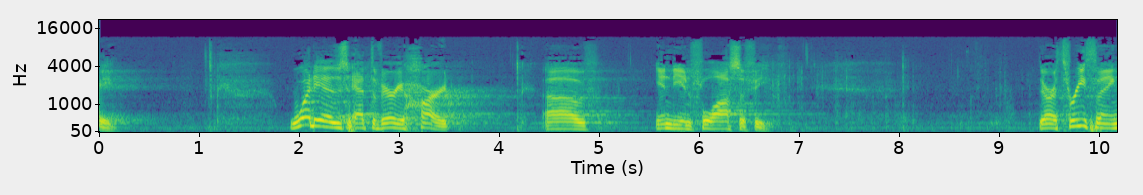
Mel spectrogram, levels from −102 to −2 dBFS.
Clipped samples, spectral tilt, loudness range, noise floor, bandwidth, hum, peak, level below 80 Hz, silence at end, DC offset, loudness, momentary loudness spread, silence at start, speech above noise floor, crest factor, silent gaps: under 0.1%; -5 dB/octave; 6 LU; -44 dBFS; 11.5 kHz; none; 0 dBFS; -42 dBFS; 0 s; under 0.1%; -12 LUFS; 22 LU; 0 s; 33 dB; 14 dB; none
